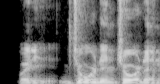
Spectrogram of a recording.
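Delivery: ordinary delivery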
